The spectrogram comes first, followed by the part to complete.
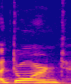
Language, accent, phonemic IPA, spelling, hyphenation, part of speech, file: English, US, /əˈdɔɹnd/, adorned, adorned, verb / adjective, En-us-adorned.ogg
- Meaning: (verb) simple past and past participle of adorn; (adjective) Having been decorated or embellished through applied items or alterations (adornments)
